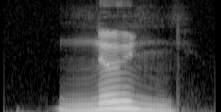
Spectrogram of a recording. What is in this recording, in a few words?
gaelic tree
